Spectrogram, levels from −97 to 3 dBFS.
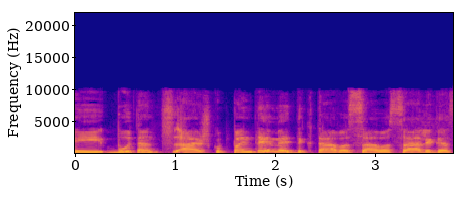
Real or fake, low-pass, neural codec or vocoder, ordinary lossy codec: real; 9.9 kHz; none; AAC, 64 kbps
